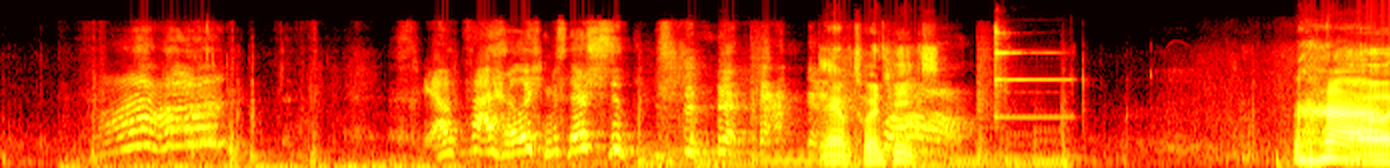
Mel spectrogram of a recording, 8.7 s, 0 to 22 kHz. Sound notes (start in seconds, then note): 1.0 speaking in reverse; 4.1 laughs; 6.2 bell dings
